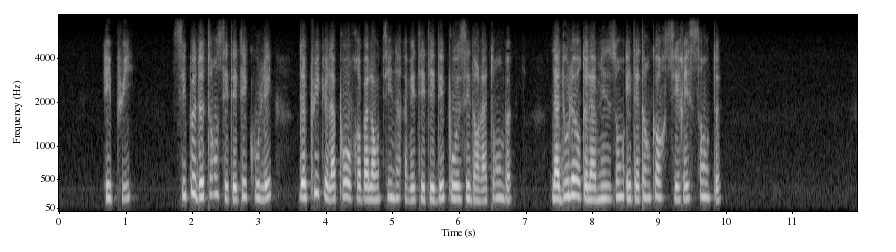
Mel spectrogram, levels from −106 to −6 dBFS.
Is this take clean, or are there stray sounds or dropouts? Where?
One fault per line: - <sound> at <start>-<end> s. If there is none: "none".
none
